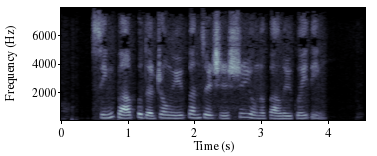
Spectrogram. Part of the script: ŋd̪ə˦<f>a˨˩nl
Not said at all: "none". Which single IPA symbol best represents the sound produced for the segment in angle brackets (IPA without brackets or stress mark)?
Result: f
